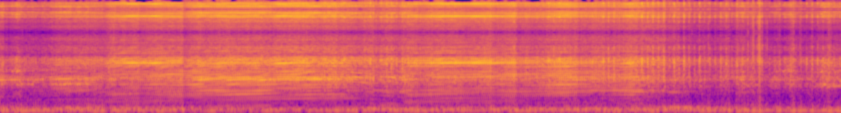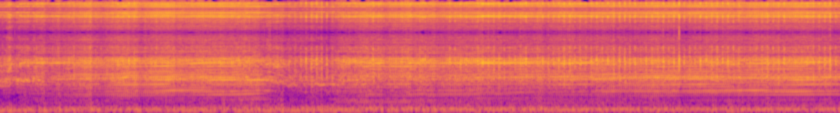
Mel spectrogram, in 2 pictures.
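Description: Car engine under hard acceleration on a race track. Its pitch climbs and drops back about three times, then rises slowly through the rest. It is heard from a camera low on the front splitter, under heavy wind and road rumble.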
